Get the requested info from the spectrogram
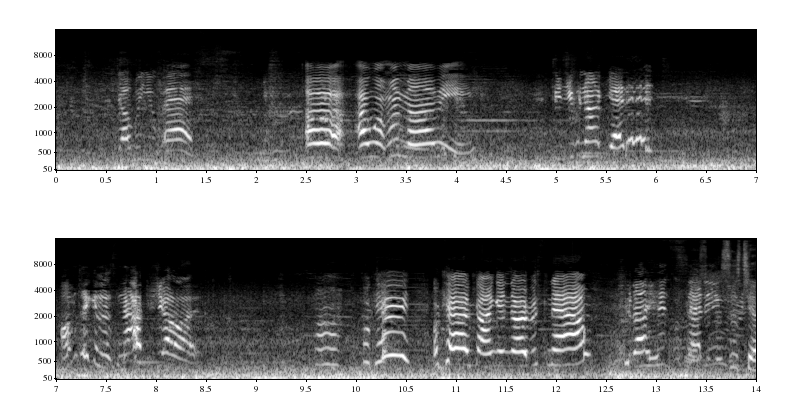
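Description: Girls' voices talking inside a car, over the steady low rumble of the car on the road.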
